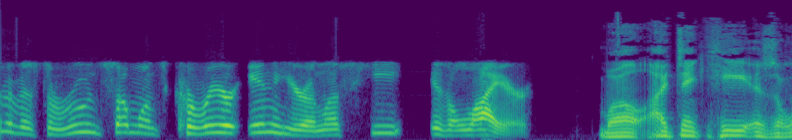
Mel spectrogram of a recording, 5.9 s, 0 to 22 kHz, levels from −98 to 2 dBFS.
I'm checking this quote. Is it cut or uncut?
uncut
